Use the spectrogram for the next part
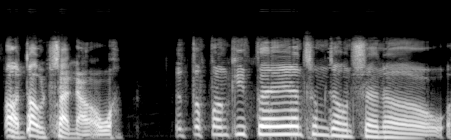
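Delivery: bad, loud cartoon-ghost voice, slowing to a drawn-out "don't ya know"; Funky Phantom impression. Joking over an old wrestling match, in a bad cartoon-ghost voice. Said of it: "That was my bad Funky Phantom impression".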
